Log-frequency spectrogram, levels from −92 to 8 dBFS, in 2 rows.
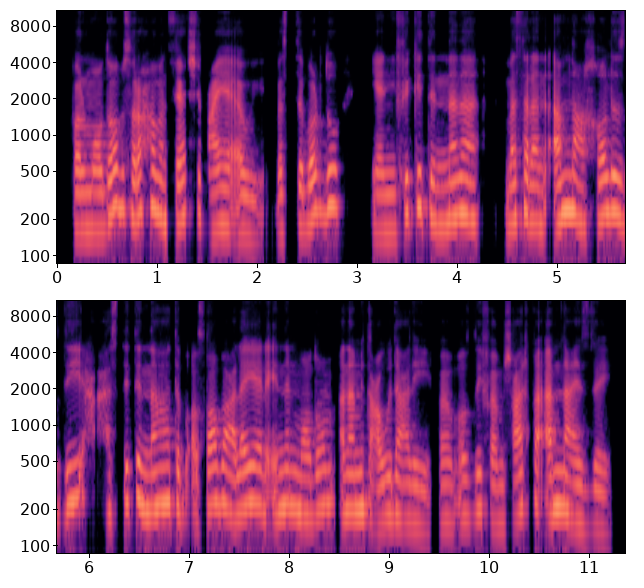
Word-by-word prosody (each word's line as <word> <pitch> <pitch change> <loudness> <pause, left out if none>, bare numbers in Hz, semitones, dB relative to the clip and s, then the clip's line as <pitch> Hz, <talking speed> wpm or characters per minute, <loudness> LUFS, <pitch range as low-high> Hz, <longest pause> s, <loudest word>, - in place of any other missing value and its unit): فالموضوع 170 +6 +2
بصراحة 240 0 +1
ما 220 - +2
نفعش 205 +3 0
معايا 175 +2 +2
أوي، 155 -3 -3
بس 160 - -4
برضه 225 +8 +2 0.3
يعني 165 0 -2
فكرة 220 +4 -1
إن 185 +1 -2
أنا 205 -1 +3 0.3
مثلًا 195 +1 +1
أمنع 195 +3 +3
خالص 215 +3 +2
دي، 215 +5 -1
حسّيت 205 +5 -6
إنها 215 -1 +3
هتبقى 205 -3 -3
صعبة 220 +1 +1
عليَّ، 210 +4 +2
لإن 205 +1 -1
الموضوع 200 +1 -1
أنا 195 0 +2
متعوّدة 185 -2 0
عليه، 160 -3 -3
فاهم 160 0 -5
قصدي؟ 175 +3 -4
فمش 160 -3 -5
عارفة 185 +3 +1
أمنع 190 -6 +3
إزاي، 145 -2 -6
195 Hz, 170 wpm, -24 LUFS, 175-215 Hz, 0.3 s, أنا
